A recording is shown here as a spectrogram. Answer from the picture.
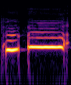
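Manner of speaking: very high "ooh, ooh" hoot; playful falsetto hoot. Real, not acted. Hoots after shout-out.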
